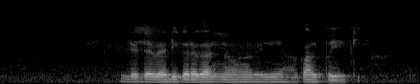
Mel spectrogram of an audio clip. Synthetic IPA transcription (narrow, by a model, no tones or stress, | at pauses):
iləʈəʋæɖikəɾəɡanːəʋaːʋeniaːkalpəjeki̥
